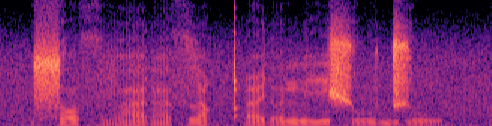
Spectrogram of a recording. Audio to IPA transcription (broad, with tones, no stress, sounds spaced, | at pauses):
s ɔ˥˨ θ v a˩˧˩ ɾ a˨˥ θ l ə˩˧ qʼ i˩˧˩ ɾ ə˧˥˧ n i˧˥˧ ʃ u˨˥ d͡ʒ u˥˨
